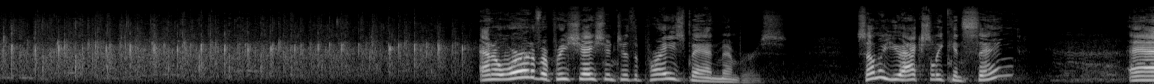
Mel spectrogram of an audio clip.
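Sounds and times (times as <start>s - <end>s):
audience applause: 0.0s - 4.8s
speech: 4.8s - 7.9s, 8.6s - 10.2s, 11.3s - 11.5s.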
